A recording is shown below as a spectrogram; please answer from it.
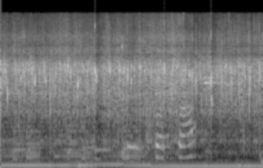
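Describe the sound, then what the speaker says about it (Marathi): Mustard seeds, cumin and garlic sizzling in hot oil in a pan, a loud, steady, close crackle that continues without a break and has a faint low hum beneath it. "आपली मोहरी छान तेलावर तरतरली, त्यात आधी आपण जिरं, त्यासोबत आपण लसूण"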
